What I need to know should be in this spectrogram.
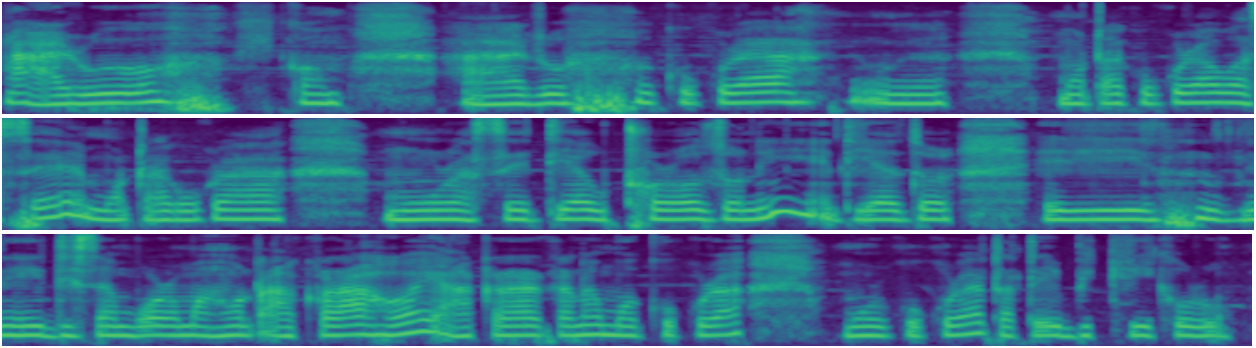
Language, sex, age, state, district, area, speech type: Assamese, female, 30-45, Assam, Charaideo, rural, spontaneous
